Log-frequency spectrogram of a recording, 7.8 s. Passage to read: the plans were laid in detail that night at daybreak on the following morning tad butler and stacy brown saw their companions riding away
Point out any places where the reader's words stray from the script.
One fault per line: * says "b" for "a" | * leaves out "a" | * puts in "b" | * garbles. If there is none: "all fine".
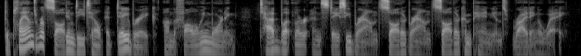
* says "saw" for "laid"
* leaves out "that night"
* puts in "brown saw their"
